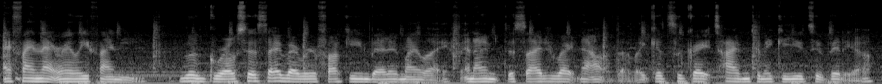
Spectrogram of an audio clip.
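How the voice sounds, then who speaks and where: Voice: medium pitch, fairly even intonation, moderate pace, warm tone, a little hiss or hum. A vlogger with a sore throat after tonsil surgery, giving casual advice in a loose, rambling valley-girl drawl with plenty of swearing. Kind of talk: casual to-camera advice chat.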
